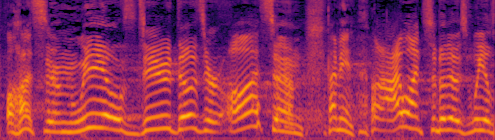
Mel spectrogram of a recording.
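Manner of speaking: impressed passersby. Retold or imitated. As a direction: gush like a stranger who loves the wheels. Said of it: "People going".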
